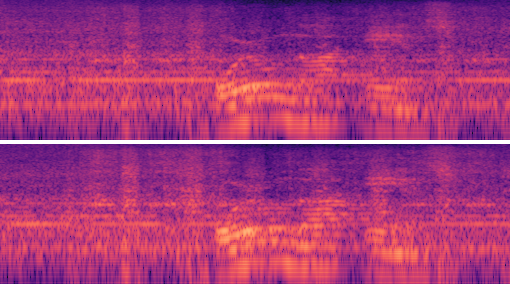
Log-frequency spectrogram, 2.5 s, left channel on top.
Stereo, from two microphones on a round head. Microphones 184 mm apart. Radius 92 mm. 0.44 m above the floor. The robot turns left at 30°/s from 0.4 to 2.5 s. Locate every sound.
1.1 s a man speaking: 20° left (ahead or behind), 0.9 m; by 2.3 s 15° left (ahead or behind), 0.9 m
